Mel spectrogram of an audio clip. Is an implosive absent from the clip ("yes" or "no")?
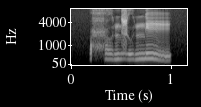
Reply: yes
